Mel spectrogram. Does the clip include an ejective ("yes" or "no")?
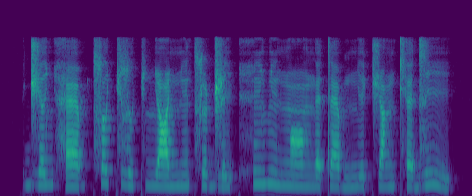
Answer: no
